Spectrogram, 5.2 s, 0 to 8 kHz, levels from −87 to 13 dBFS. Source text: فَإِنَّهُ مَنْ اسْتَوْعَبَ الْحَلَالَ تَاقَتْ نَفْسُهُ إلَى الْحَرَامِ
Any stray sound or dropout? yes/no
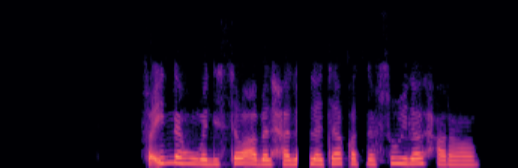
yes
